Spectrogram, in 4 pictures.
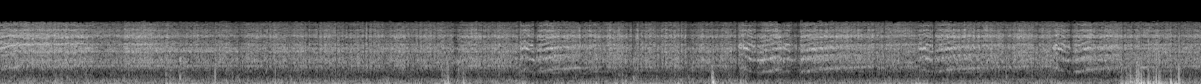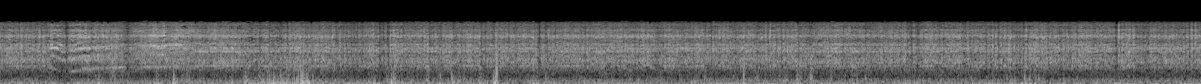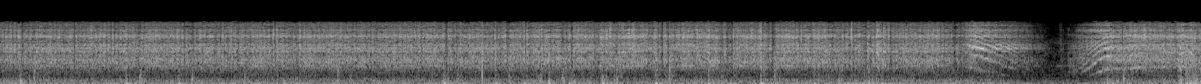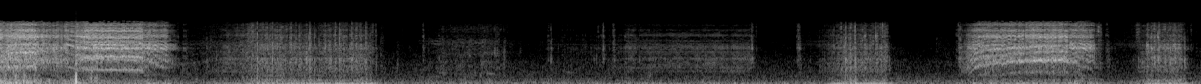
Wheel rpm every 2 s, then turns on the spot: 230, 230, 220, 210, 200, 200, 210, 230, 230, 230, 230, 230, 230, 230, 240, 240, 210, 100, 160, 20, 0, 20, 20, 60.
38-40 46-48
